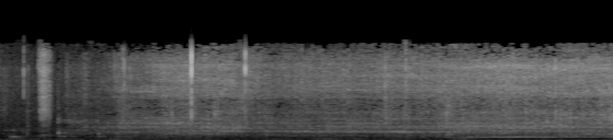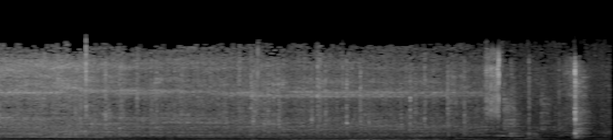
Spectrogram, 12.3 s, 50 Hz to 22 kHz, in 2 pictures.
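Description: Lima model D445 diesel locomotive pulling an Intercity coach along model railway track: a faint whir of its small electric motor and wheels on the rails. It grows louder toward the middle as the train comes closer, then eases off a little, with a few light clicks from the track.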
